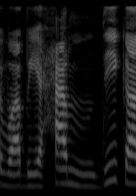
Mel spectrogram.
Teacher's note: बा को छोटा पढ़ेंगे, हा को गले से निकालेंगे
